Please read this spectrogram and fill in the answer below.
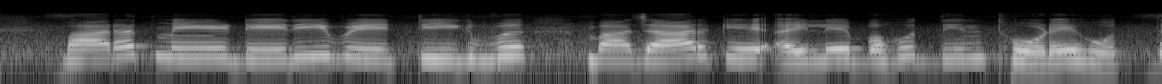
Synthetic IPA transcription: bʱaːɾət̪mẽɖeːɾiʋeʈikb | baːd͡ʒaːɾkeʔɐɪlebɐɦʊt̪̚d̪ɪnt̪ʰoːɽeɦoːt̪

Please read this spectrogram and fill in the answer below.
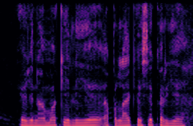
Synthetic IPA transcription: joːd͡ʒnaːmakelieəplaːjkɛɪsekəɾie

